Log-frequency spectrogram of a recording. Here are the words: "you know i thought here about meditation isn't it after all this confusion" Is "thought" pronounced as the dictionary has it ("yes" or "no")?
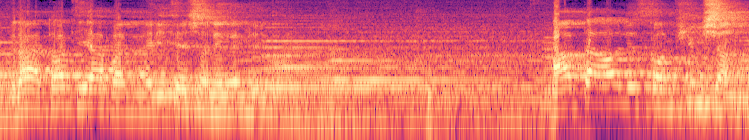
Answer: no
